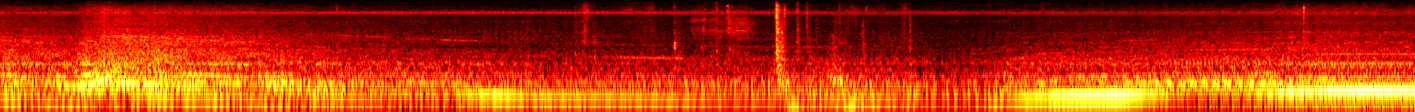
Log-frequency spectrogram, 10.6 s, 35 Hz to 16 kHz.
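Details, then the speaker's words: 1998 Chevy Silverado 2500 5.7 L V8 at idle: low idle stumbling with an irregular skip in the exhaust beat, shaking badly at idle yet smooth under load; one cylinder misfiring, very bad spark plug, injector suspected but fuel pressure drop tests normal. "so still got that misfire so under load it's actually pretty smooth but idle man it it really shakes"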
